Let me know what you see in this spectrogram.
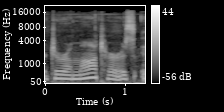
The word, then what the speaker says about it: dura mater: It's spelled D-U-R-A, dura, mater, M-A-T-E-R, so that's the play on words, mater, maters.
